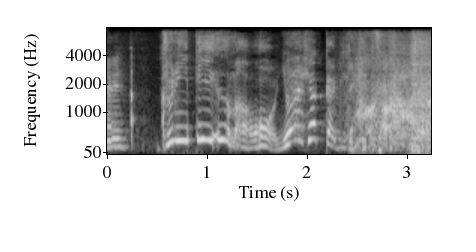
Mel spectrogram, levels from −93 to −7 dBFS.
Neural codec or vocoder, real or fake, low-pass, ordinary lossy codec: codec, 16 kHz, 2 kbps, X-Codec, WavLM features, trained on Multilingual LibriSpeech; fake; 7.2 kHz; none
